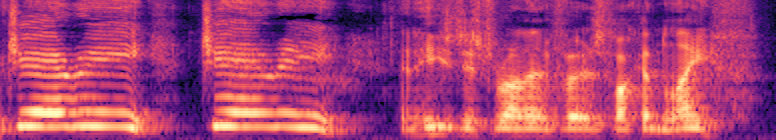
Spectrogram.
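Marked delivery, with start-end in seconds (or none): 0.0-1.7 shrill mock scream, much higher; hammed-up chase scream after a fleeing man; screaming his name. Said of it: "just screaming".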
